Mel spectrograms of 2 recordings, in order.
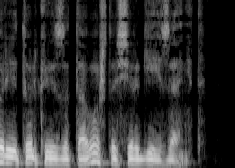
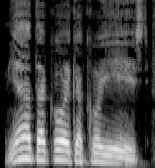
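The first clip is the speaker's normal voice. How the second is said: haughty, higher and louder on Я; 8 semitones higher, 6 dB louder, slower than usual. A narrator's reading. Anton answers Milana's reproach, haughty and proud. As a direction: proudly declare it, chin up. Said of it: "надменно заявил Антон".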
